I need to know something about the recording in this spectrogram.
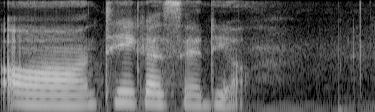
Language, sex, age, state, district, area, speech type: Assamese, female, 18-30, Assam, Biswanath, rural, spontaneous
